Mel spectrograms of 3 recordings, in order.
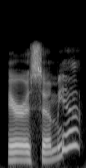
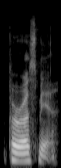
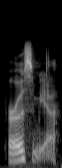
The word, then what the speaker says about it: parosmia: As you saw in the last video, we talked about parasomia. Did I pronounce that right? Parosmia. Yeah, parosmia.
